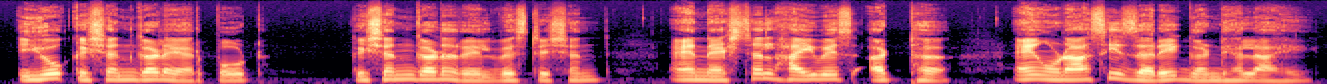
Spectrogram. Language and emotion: Sindhi, neutral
